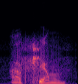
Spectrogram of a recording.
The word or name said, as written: Afiam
